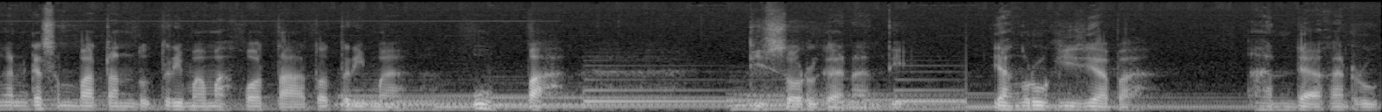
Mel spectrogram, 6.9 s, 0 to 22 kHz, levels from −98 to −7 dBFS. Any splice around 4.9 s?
yes; 1 cut; at 4.9 s

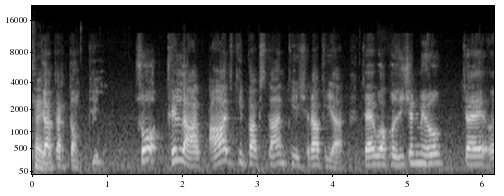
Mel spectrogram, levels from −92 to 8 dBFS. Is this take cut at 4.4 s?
no; 0 cuts

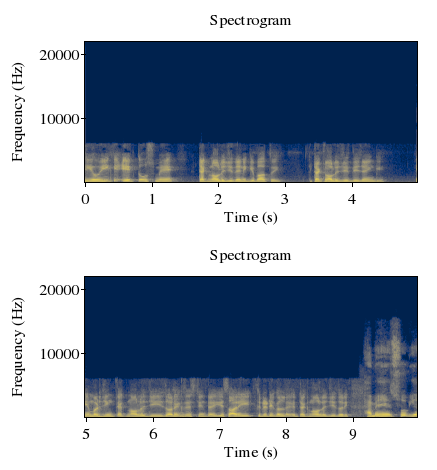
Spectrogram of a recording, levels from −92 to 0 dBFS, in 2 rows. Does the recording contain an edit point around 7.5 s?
no; 2 cuts; at 5.0 s, 9.0 s

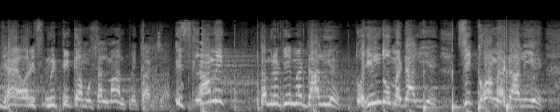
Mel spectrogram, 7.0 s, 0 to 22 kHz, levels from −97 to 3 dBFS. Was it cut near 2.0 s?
yes; 1 cut; at 2.0 s

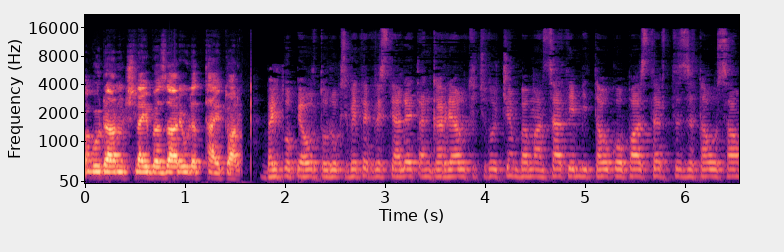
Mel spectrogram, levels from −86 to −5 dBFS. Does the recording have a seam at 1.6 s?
yes; 1 cut; at 1.6 s

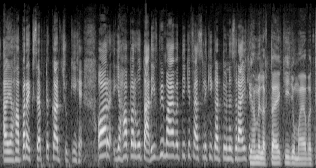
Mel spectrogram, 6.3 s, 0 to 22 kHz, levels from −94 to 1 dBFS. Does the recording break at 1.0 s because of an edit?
no; 1 cut; at 5.0 s

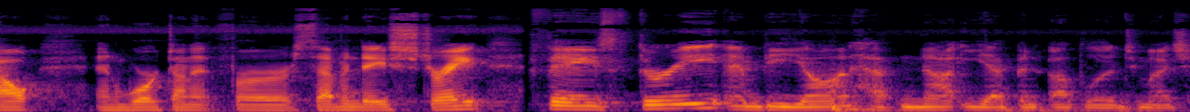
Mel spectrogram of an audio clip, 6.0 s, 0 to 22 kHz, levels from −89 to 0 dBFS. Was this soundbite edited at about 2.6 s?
yes; 1 cut; at 2.6 s

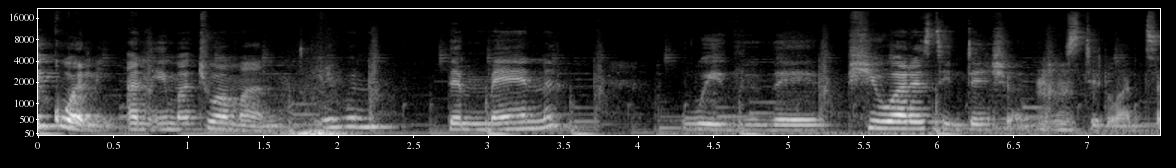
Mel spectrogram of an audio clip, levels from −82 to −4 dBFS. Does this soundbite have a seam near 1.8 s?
yes; 1 cut; at 1.8 s

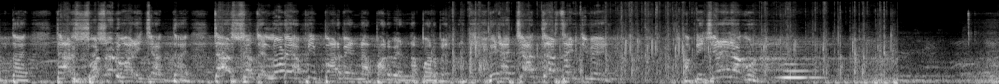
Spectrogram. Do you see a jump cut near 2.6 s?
no; 1 cut; at 8.9 s

